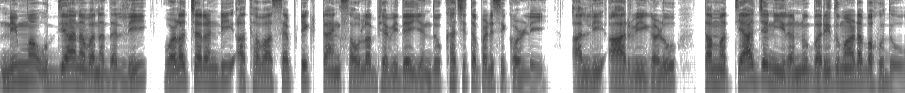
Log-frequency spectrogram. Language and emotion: Kannada, neutral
